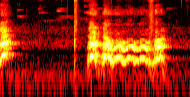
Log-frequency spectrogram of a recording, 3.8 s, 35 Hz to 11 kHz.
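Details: Presa Canario puppies from a litter born 2/10/2016. One sharp bark, then after a pause a drawn-out, wavering whine that rises and falls in pitch for about a second and a half, ending in a short yelp.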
